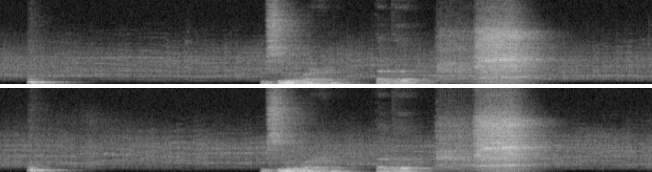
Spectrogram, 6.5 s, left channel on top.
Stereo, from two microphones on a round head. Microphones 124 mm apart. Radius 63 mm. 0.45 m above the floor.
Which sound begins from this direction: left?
A man speaking, at 2.6 s.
